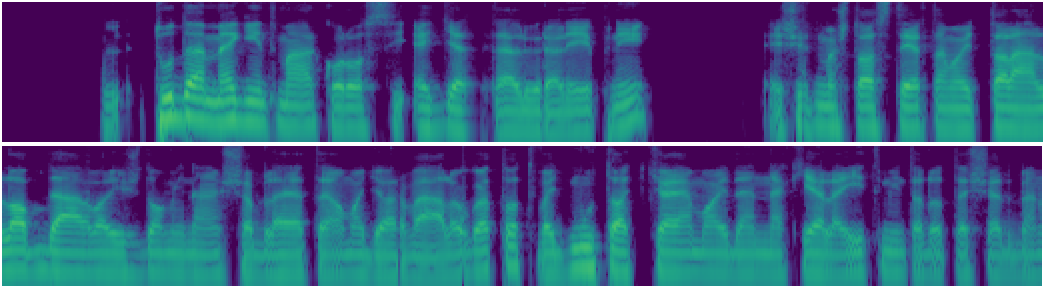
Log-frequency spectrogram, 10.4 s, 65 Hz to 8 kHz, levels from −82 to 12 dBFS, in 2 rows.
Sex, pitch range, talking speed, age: male, 95-110 Hz, 160 wpm, 10-29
